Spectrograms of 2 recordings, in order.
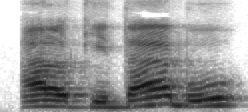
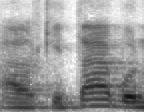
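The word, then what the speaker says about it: الكتابُ: Jadi ini ee alkitabu tidak boleh dibaca alkitabun. Kenapa? Karena ada alif lam gitu ya.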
